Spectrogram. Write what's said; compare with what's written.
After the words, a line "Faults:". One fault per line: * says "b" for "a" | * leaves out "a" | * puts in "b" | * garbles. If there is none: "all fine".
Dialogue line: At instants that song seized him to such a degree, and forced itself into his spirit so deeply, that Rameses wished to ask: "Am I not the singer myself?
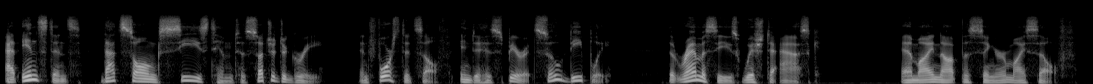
At instants that song seized him to such a degree, and forced itself into his spirit so deeply, that Rameses wished to ask: "Am I not the singer myself?
Faults:
all fine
